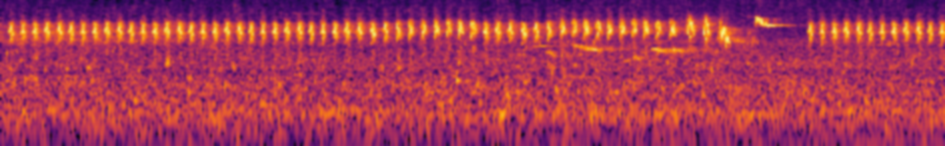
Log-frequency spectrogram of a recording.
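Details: Tree sparrow fighting song for cage-bird training: a continuous rapid stream of high chirps, about three per second, with a few thin sliding whistles and a sharp upward note before the chatter resumes.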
